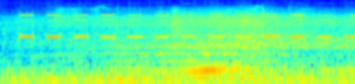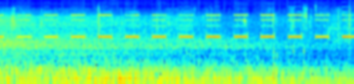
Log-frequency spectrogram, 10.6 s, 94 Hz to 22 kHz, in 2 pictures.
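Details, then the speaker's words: 2006 Scion tC, 5-speed manual, idling outside after head rebuild (leaky valve stem seals replaced) and new timing chain; previously clattered like a diesel from a failed tensioner. Now smooth, even low idle rumble, no ticking, chime beeping; normal healthy idle. "Alright guys, so I got the car outside, and first impressions after the head has been rebuilt and new timing chain and everything installed. This car has never worked this good in my possession."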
